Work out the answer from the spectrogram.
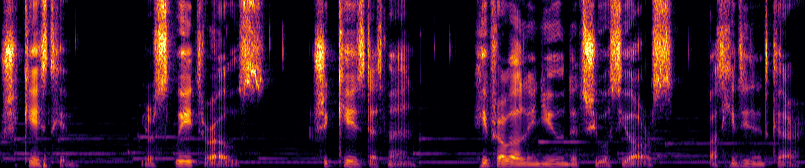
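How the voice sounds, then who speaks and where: A man's voice: lowish voice, wildly swooping pitch, takes it slowly, gravelly, over music. A man reading a visual novel aloud as narration, breaking into casual commentary as a let's player.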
